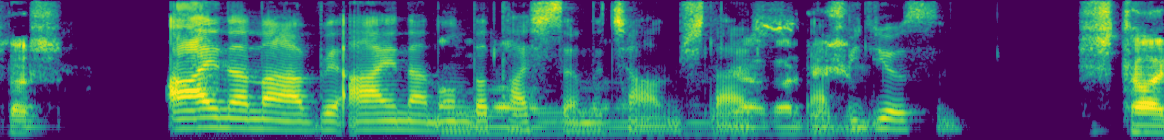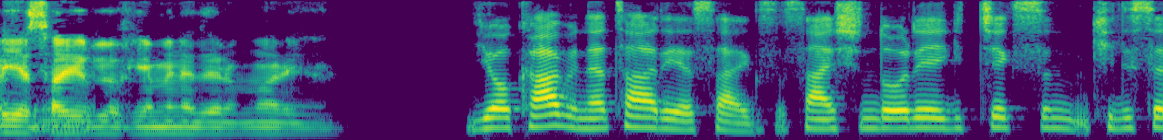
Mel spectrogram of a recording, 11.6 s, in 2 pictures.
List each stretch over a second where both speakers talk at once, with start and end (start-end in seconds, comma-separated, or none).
2.2-4.5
